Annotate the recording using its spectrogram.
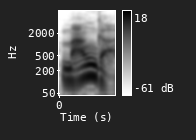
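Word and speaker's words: Mungo: M U N G O. Mango. It sounds like Mung Bean. Yeah, but it also sounds like something more derogatory. named after a place called Mango uh in Mango Bush, I think, in Northern Territory.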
